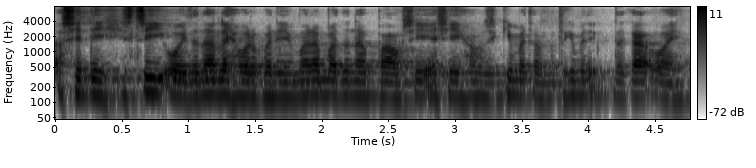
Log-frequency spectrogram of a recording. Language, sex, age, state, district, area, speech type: Manipuri, male, 18-30, Manipur, Thoubal, rural, spontaneous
